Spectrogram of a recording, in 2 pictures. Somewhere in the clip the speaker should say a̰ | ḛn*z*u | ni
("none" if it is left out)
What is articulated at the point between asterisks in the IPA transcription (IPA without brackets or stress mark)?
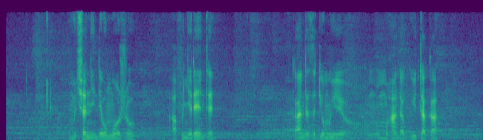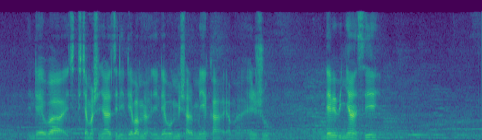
ʒ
